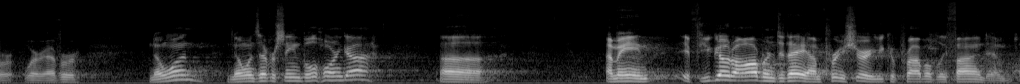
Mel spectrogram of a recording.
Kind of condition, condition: setting, large echoing room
